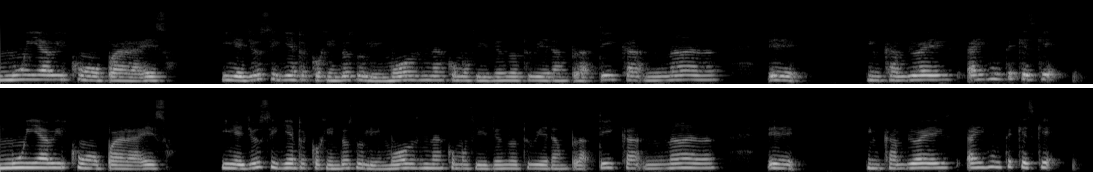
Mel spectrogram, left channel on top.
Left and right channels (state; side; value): normal; both; correlation 0.41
